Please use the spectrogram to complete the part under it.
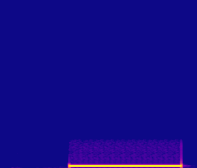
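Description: Ringback tone of an outgoing phone call: a single steady, mid-pitched electronic beep lasting just under a second, starting and stopping abruptly, alone against silence.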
